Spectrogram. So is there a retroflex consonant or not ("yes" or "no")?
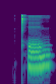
no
